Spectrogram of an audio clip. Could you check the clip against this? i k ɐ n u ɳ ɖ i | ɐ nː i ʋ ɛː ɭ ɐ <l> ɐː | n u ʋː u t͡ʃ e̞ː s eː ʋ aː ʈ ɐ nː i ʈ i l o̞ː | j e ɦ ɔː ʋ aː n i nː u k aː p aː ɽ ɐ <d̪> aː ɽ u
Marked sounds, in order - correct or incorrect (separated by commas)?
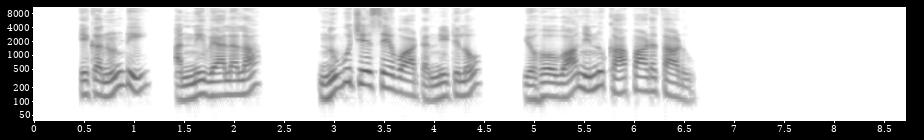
correct, incorrect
